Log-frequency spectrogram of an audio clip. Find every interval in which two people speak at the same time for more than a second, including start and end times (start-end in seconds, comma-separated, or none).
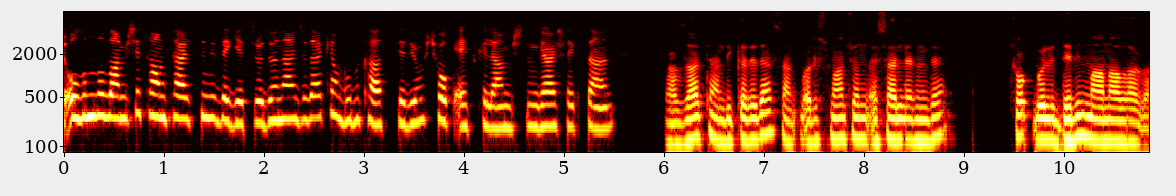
none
